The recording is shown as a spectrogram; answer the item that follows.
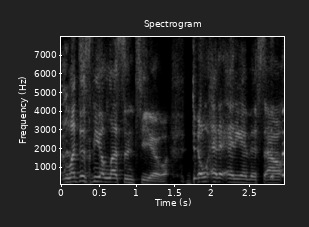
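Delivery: fast, laughing, mock lecturing tone.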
